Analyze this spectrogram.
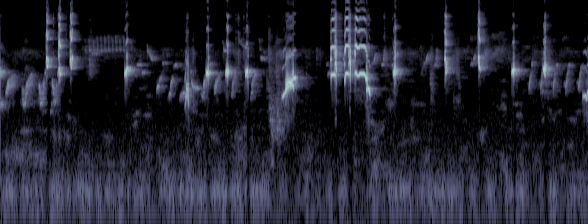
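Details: Oriental magpie-robin (kacer) singing with imitated prinia (ciblek) and sunbird (kolibri) material: varied bright whistles, sharp chirps and rapid buzzy trills, notes rising and falling, delivered in irregular bursts with short pauses, faint low hum beneath.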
